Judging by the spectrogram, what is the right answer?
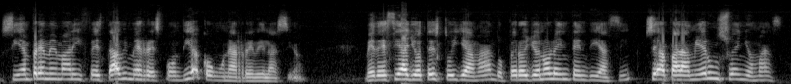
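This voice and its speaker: A woman with a medium-pitched, darkish voice gives an earnest, emotional testimony of her personal faith, often repeating her phrases as she retells it.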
